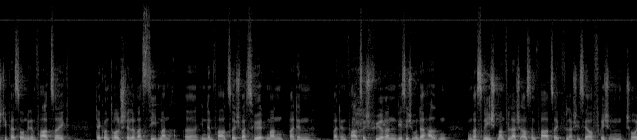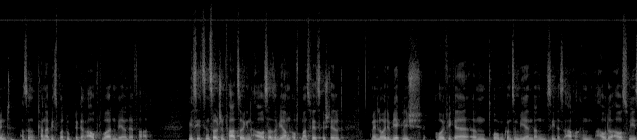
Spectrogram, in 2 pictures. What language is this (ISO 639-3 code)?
deu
